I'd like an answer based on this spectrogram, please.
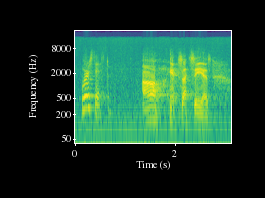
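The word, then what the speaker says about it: Worcester: else too doc but it's spelled w r c e s t e r where sister oh yes I see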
